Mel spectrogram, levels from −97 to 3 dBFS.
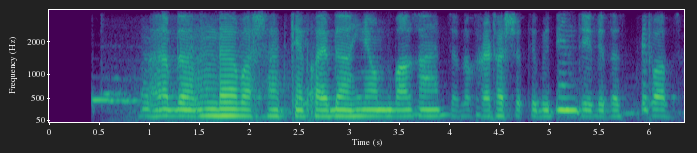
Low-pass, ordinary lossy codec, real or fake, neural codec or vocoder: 3.6 kHz; Opus, 24 kbps; fake; codec, 16 kHz, 0.5 kbps, X-Codec, HuBERT features, trained on balanced general audio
